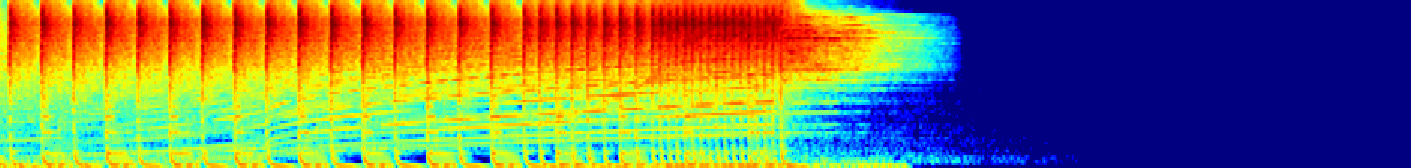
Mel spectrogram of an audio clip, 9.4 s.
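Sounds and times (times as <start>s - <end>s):
electro music: 0.0s - 6.4s.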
